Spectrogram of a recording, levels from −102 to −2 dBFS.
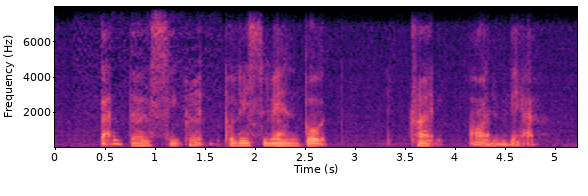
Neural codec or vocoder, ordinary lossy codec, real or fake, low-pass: codec, 16 kHz, 2 kbps, FreqCodec, larger model; Opus, 24 kbps; fake; 7.2 kHz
